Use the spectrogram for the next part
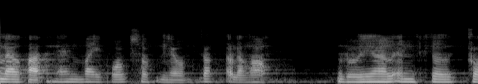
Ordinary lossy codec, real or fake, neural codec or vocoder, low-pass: none; fake; codec, 24 kHz, 1 kbps, SNAC; 5.4 kHz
